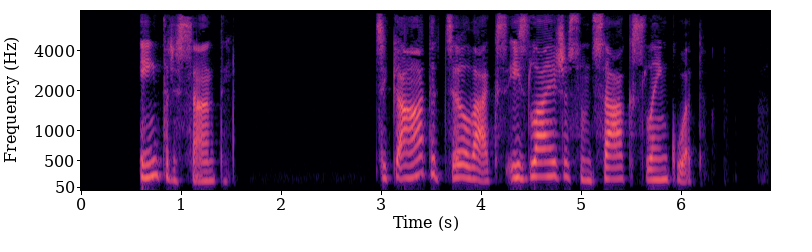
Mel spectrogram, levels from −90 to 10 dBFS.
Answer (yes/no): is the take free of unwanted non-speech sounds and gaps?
yes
